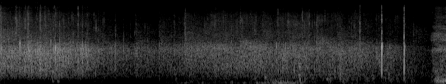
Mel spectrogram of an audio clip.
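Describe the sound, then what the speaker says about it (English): Audience applause at a tech summit after a speaker's talk on coding, a steady wash of clapping that gradually thins out, with a few isolated louder claps near the end. "Another hand of applause for Erick Webbe, please."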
